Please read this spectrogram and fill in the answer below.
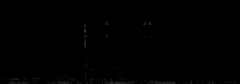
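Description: Faint ticking of knitting needles touching as stitches are knitted: a quick run of about five light clicks in the second half.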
